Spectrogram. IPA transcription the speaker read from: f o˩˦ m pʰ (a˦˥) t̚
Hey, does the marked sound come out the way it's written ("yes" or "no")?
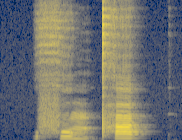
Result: yes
